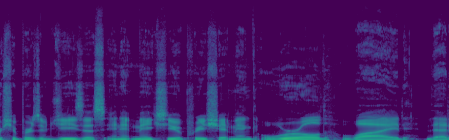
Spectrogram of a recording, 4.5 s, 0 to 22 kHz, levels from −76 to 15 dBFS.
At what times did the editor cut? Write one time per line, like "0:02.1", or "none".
0:02.5

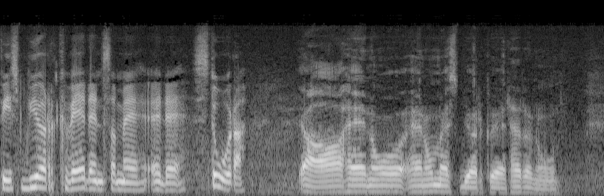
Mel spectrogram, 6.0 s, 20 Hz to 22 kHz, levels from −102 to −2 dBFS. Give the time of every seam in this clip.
none

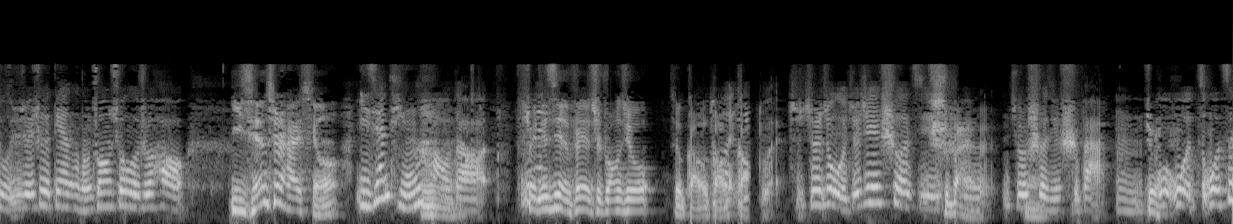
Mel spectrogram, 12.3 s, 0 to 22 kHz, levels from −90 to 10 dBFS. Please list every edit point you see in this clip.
0:07.5

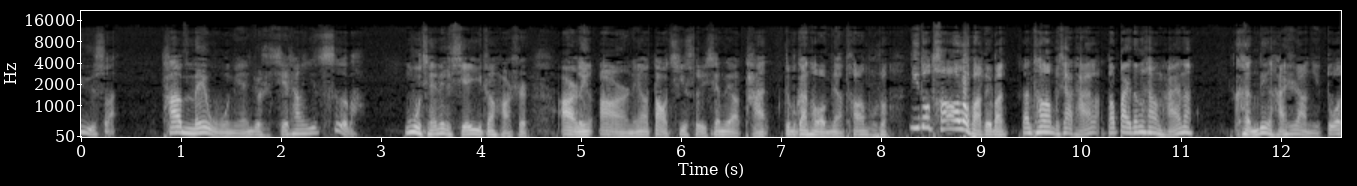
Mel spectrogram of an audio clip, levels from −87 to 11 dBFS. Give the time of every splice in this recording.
0:06.9
0:09.2

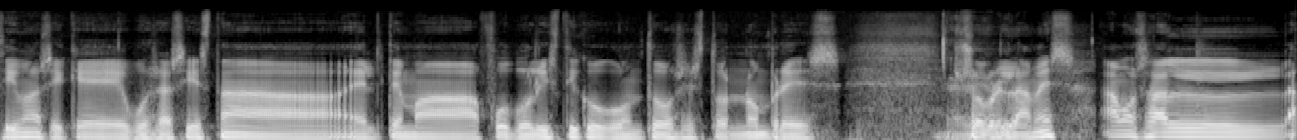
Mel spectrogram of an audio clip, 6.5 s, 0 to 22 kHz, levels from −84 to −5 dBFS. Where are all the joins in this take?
0:05.5

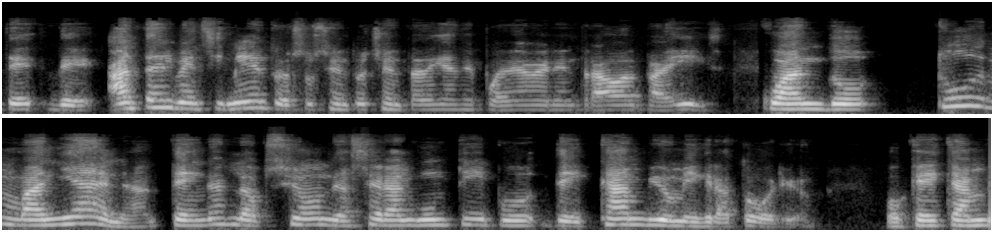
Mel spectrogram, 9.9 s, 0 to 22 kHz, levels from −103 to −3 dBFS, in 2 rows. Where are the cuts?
0:03.8

